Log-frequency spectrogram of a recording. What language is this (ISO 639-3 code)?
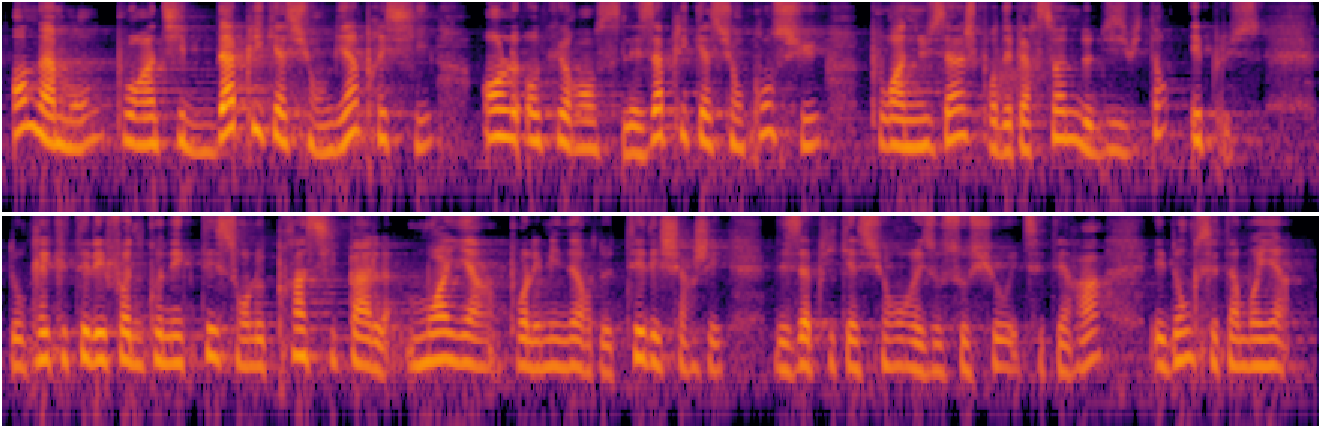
fra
